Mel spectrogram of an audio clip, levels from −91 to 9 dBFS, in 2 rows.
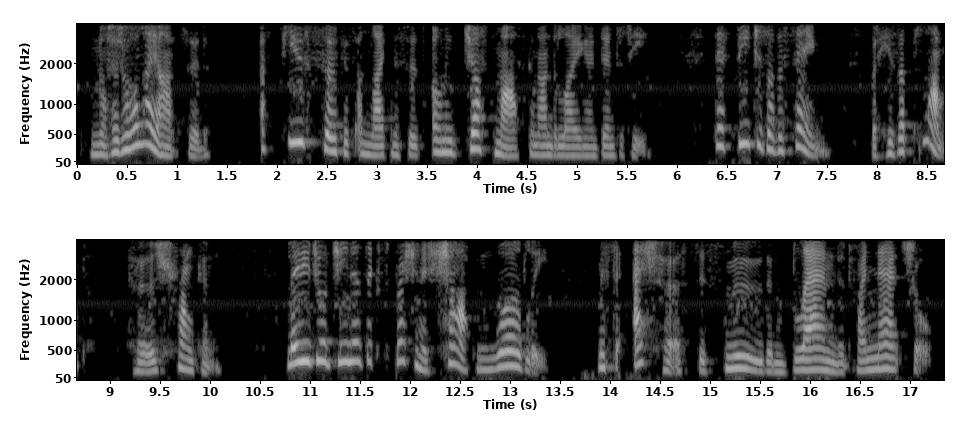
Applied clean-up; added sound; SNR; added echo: classical method spectral subtraction.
